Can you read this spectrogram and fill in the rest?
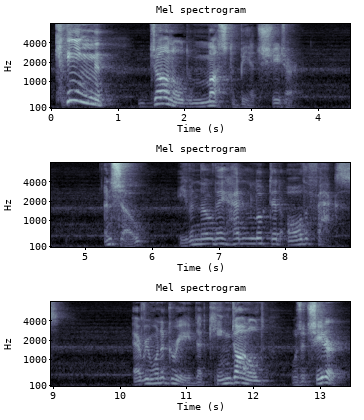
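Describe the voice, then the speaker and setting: A man's voice: fairly high pitch, big pitch swings, slow pace, long pauses. A man reading a storybook aloud as satire, mock-dramatic in the telling and dropping into sarcastic, casual muttered asides. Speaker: host reading a children's book aloud with mocking commentary. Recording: roomy, echoing sound.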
